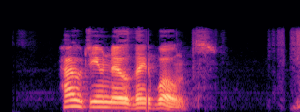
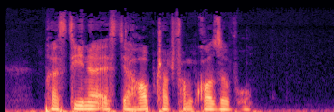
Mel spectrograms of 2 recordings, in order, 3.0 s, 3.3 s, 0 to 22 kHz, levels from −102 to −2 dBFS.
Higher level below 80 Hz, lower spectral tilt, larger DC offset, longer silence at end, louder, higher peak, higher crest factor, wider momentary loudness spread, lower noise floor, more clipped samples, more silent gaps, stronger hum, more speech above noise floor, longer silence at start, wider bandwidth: second, -64 dBFS vs -32 dBFS; second, -5.5 dB/octave vs -7 dB/octave; neither; second, 0 s vs 0.75 s; about the same, -18 LUFS vs -18 LUFS; about the same, -2 dBFS vs -2 dBFS; about the same, 18 dB vs 16 dB; first, 21 LU vs 12 LU; first, -74 dBFS vs -50 dBFS; neither; neither; neither; first, 57 dB vs 34 dB; first, 0.6 s vs 0.3 s; second, 7.8 kHz vs 12.5 kHz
